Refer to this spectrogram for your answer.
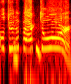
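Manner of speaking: tiny, squeaky, very high yell. A hidden voice yells to the players, in a tiny high-pitched yelling voice. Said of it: "a tiny little high pitched voice yell".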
